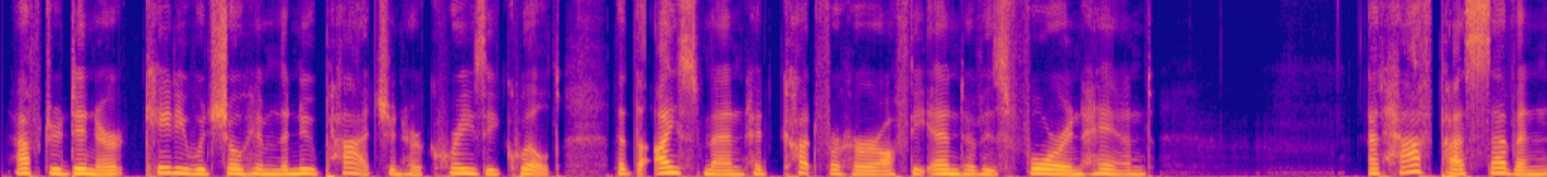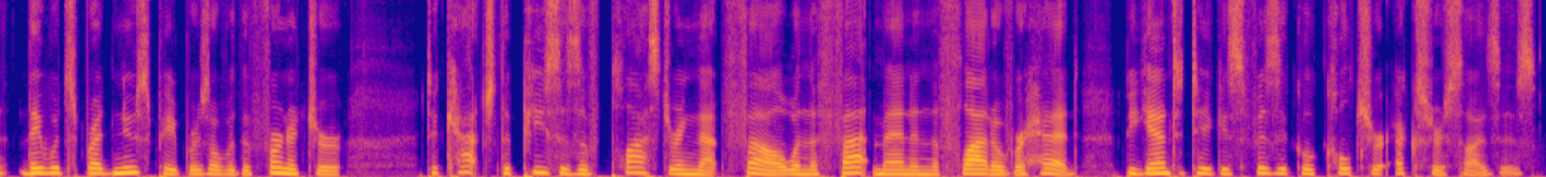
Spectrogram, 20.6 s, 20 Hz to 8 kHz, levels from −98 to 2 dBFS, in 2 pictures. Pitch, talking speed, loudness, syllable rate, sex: 195 Hz, 180 wpm, -19 LUFS, 5.0 syllables/s, female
